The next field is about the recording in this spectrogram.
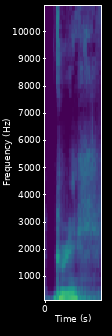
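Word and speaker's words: Gwrych: filmed the video at greer castle didn't we grey castle that's how you say it there you go so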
